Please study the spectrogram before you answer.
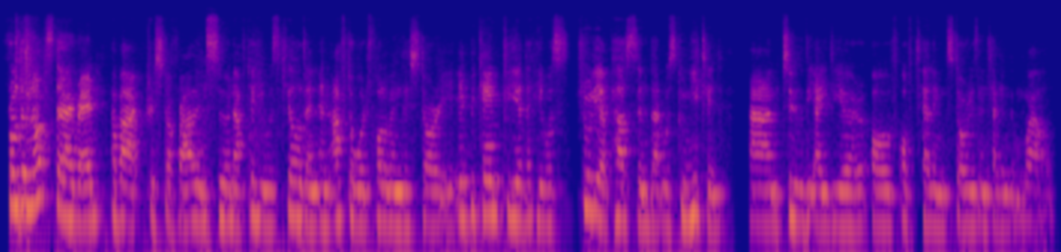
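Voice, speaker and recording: A woman's voice: lowish voice, fairly even intonation. Earnest woman on an echoey video call. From South Sudan. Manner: earnest, halting with repeated restarts. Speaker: panelist. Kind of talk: webinar panel remarks.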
